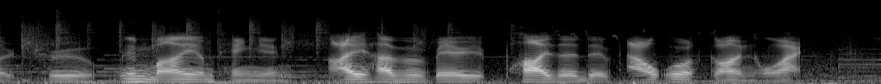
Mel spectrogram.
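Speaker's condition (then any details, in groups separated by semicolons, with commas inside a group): Cerebral palsy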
